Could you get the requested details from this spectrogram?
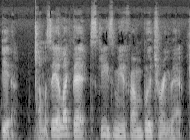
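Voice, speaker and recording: A woman with a Southern US accent speaks in a fairly low pitch. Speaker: pop culture and news commentator. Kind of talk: casual vlog commentary.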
